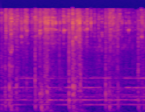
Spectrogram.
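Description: A horse's hoofbeats as it is ridden off on the ground, an uneven series of knocks, heard from a TV episode's soundtrack with held notes of music underneath.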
